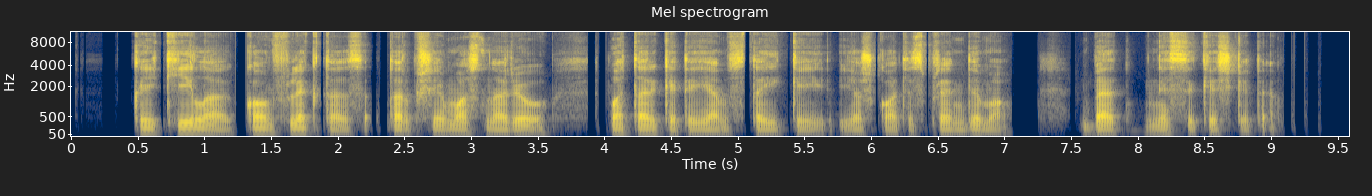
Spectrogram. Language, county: Lithuanian, Šiauliai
